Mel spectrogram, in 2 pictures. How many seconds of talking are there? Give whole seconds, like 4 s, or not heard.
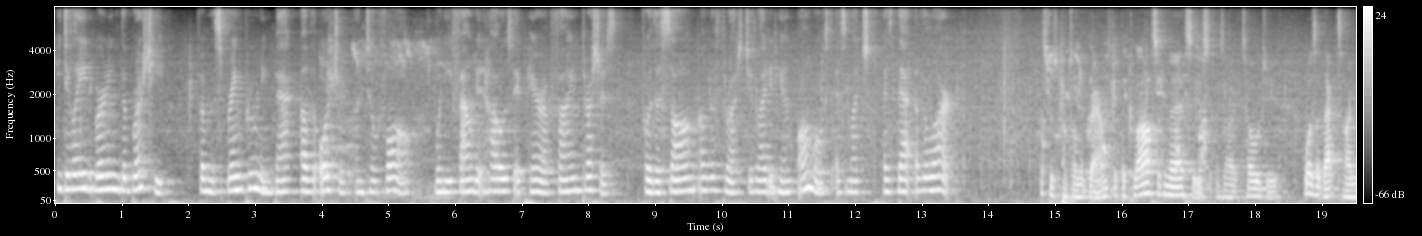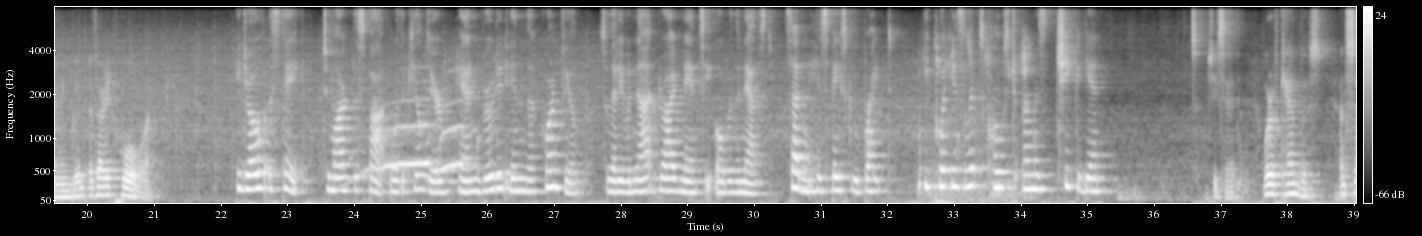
35 s.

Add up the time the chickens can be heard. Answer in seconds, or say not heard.
9 s.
